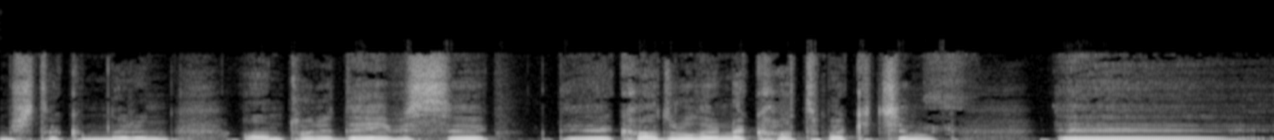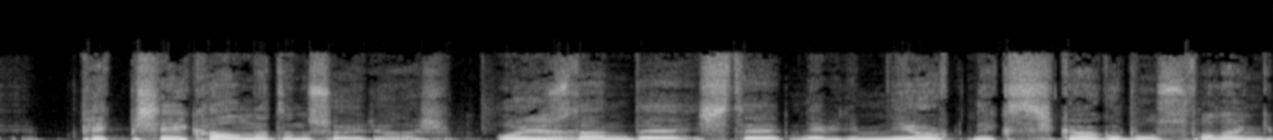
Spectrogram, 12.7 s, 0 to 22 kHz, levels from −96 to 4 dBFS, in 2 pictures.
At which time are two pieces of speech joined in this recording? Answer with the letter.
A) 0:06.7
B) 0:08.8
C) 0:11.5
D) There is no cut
B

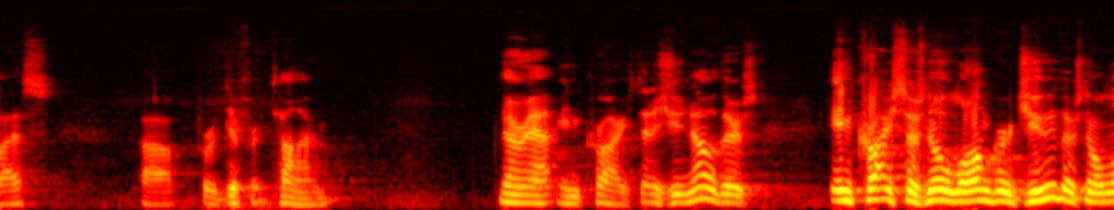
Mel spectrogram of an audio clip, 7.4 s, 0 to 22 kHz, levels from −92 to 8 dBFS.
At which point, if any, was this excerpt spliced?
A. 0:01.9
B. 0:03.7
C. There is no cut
B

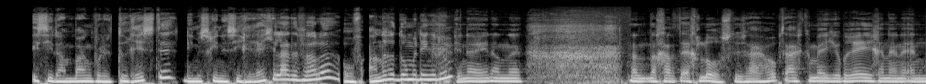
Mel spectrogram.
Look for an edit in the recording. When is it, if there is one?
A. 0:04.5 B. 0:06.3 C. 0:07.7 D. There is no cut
A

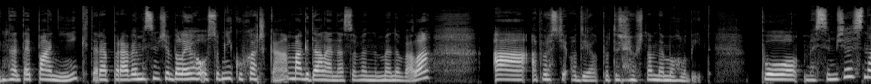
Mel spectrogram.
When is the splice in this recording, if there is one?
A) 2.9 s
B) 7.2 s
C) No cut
C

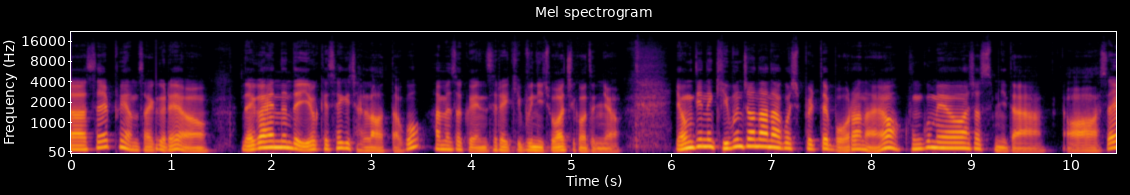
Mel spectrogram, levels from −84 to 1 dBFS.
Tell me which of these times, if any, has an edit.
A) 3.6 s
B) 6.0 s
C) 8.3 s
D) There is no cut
D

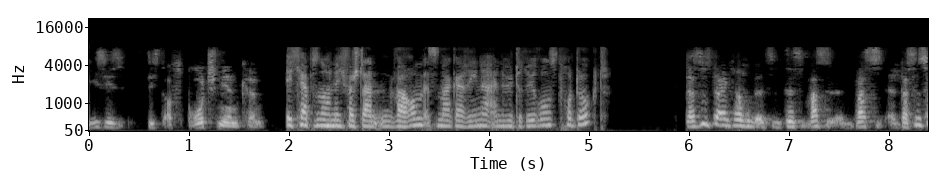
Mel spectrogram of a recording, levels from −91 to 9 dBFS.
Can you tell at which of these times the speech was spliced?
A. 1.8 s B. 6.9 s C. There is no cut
A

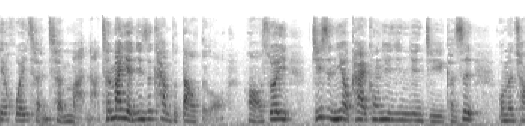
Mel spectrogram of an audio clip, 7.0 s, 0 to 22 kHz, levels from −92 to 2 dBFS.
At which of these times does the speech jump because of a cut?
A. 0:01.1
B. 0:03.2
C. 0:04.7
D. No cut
D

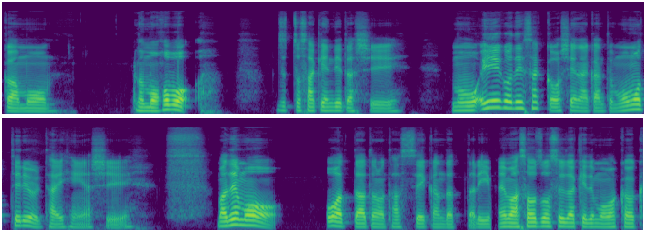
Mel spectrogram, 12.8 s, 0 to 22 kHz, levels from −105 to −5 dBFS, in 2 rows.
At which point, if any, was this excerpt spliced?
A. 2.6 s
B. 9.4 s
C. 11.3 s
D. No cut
C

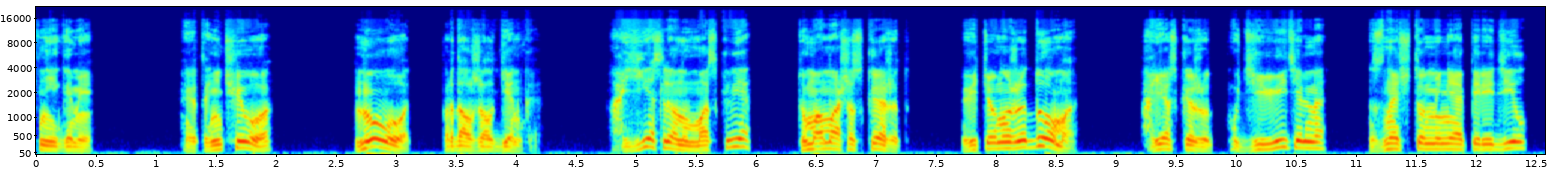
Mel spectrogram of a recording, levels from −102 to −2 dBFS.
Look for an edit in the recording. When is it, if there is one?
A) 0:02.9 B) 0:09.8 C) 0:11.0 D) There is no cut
B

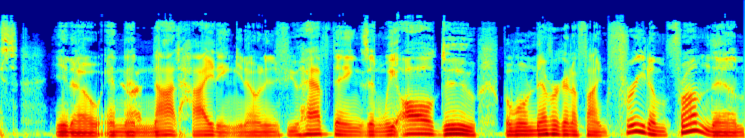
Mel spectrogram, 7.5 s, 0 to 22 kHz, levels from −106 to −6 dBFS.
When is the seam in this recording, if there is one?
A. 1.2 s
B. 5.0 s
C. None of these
B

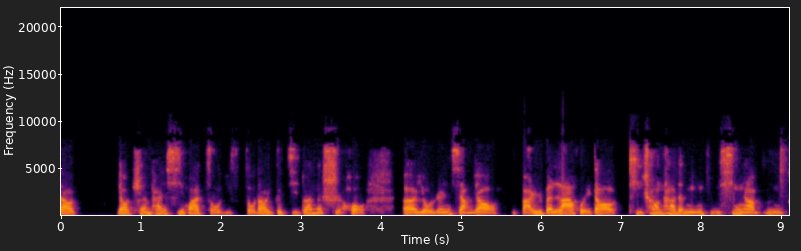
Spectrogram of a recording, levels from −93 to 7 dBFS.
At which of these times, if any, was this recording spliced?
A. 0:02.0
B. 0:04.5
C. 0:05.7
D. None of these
D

